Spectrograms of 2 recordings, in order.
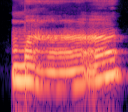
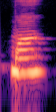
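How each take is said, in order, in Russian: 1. Тон опускается низко, потом поднимается. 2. Слог короткий, лёгкий, без ударения. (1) "с третьим тоном" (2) "с легким нулевым тоном"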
